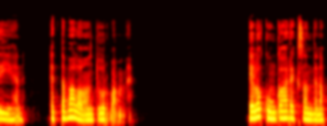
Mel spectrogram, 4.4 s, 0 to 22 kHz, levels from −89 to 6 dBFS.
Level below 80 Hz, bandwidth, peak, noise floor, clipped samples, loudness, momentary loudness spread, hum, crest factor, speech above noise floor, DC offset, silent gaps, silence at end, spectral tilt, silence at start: -56 dBFS; 12.5 kHz; -2 dBFS; under -90 dBFS; under 0.1%; -19 LUFS; 14 LU; none; 18 dB; over 72 dB; under 0.1%; none; 0.05 s; -7 dB/octave; 0 s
